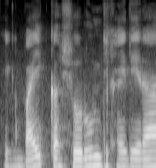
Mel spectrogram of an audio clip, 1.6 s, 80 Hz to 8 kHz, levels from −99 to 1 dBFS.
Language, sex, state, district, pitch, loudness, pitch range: Hindi, male, Uttar Pradesh, Shamli, 130 Hz, -17 LUFS, 130-140 Hz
